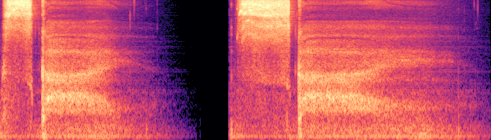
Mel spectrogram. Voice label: Sky Whisper

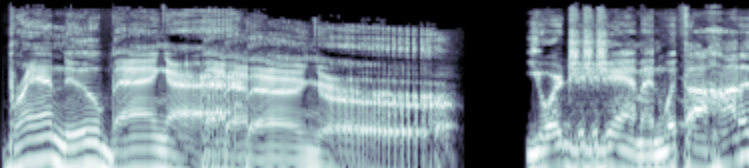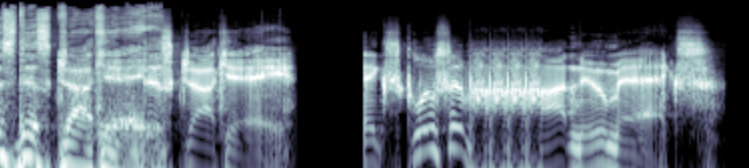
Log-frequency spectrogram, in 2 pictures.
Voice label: Deep Male Voice Dj Drops

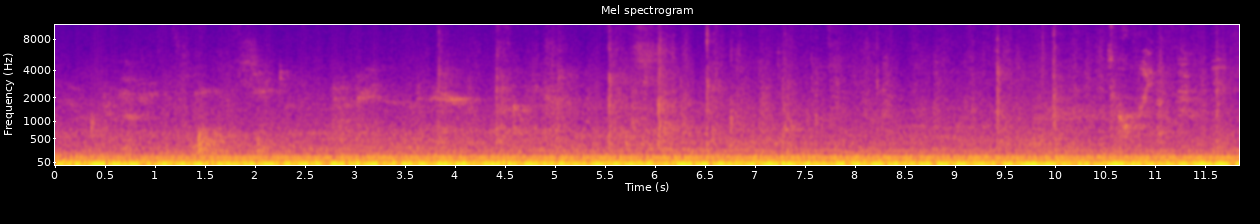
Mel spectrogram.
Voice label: Museum Whispering Children

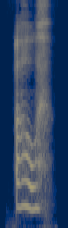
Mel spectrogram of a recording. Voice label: "Oh" Female Voice

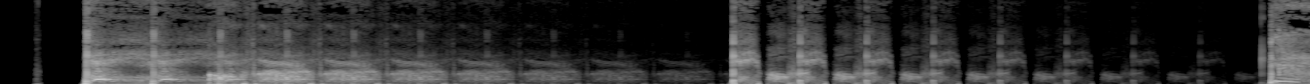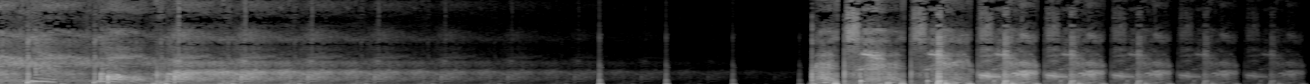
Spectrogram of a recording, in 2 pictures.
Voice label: Ghost Says The Words Game Over

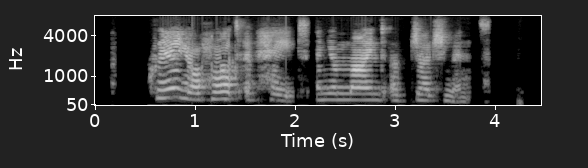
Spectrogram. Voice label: Woman S Positive Reinforcement

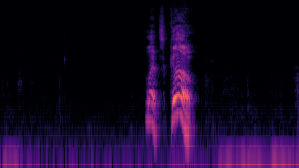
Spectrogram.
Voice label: Excited Male

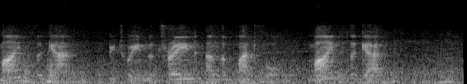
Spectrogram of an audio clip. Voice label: Mind The Gap Announcement

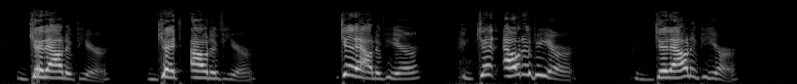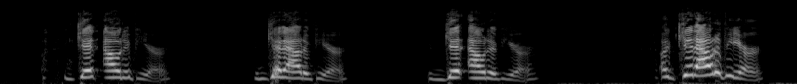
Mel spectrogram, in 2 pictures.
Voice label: Angry Get Out Of Here

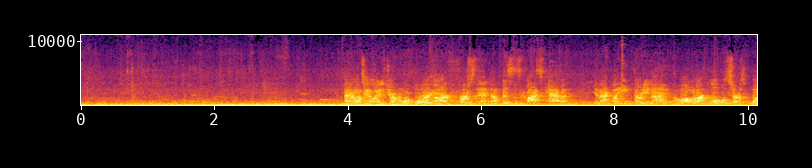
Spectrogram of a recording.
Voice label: Boarding Call

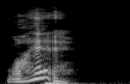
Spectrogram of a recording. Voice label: Confused Man Saying What

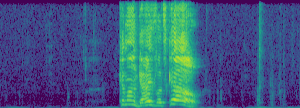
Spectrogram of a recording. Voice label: Come On Guys Let S Go Excited Male

